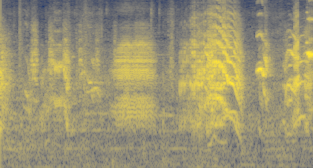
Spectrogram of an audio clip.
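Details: Ringneck parakeet hatchlings of a young captive pair breeding for the first time, making rough, hissing squawks in short uneven bursts, loudest near the end, over faint background noise.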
